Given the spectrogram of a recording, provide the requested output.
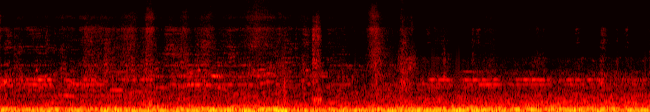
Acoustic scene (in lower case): car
